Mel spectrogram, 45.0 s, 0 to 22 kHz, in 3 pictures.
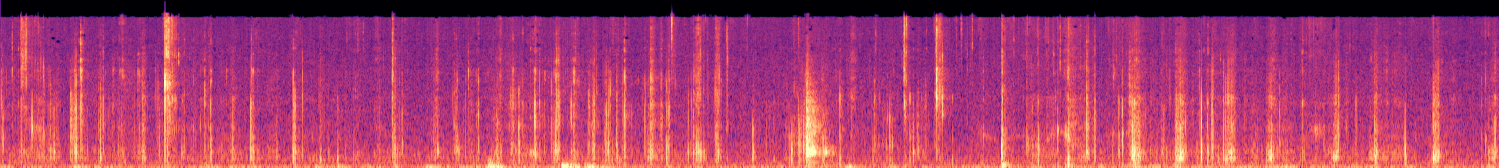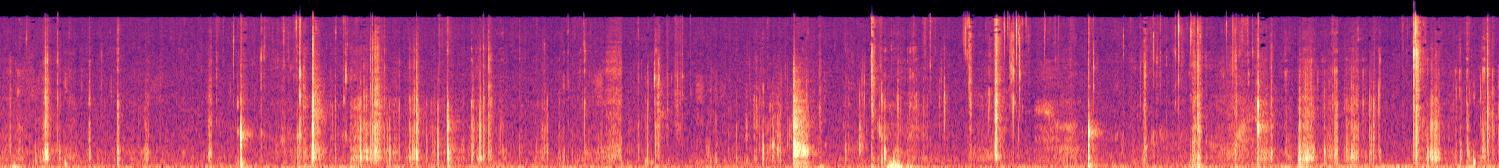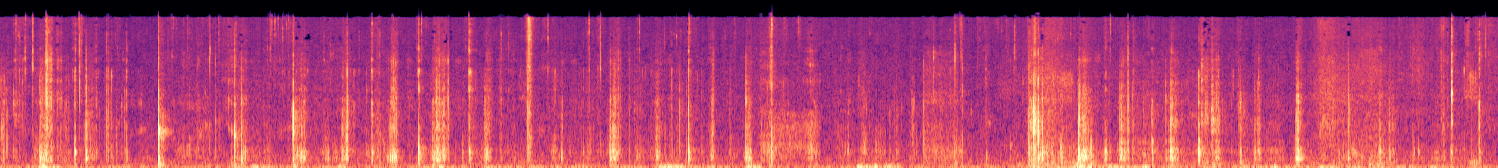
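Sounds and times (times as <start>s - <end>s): chewing crumbly shortbread: 0.0s - 44.9s.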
